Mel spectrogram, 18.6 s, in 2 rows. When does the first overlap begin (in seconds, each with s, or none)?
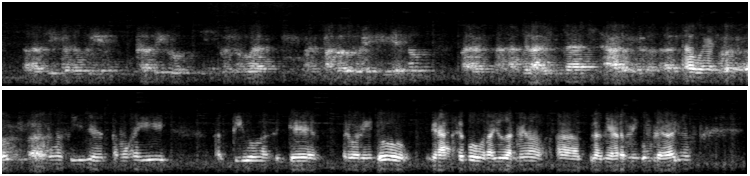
8.5 s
